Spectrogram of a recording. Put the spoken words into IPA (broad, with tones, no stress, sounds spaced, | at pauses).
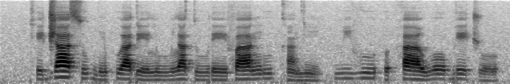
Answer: kʰ e˨ d͡ʒ aː˦ s u˨˦ b ĩ˨ ɾ ʊ˦ kʷ aː˦ ɗ eː˨ l uː˨ l a˦ t uː˨ ɾ eː˨ f aː˦ ŋ uː˦ kʰ ã˨ d ĩ˨ | β i˦ v uː˦ h ʊ˨ h aː˦˨ w oː˦ b eː˦ t͡ʃ o˨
